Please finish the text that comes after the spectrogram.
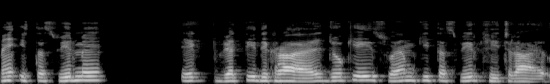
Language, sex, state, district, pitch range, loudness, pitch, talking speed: Hindi, male, Uttar Pradesh, Lucknow, 160-180 Hz, -19 LUFS, 170 Hz, 185 wpm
